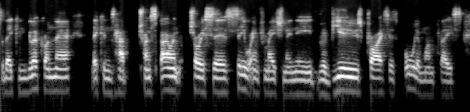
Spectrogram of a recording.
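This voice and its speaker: A man's dark, mellow voice with a London accent, dry and close with no echo, against a quiet background. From London, England (Colombian heritage). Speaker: startup founder. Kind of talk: startup pitch. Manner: hurried.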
